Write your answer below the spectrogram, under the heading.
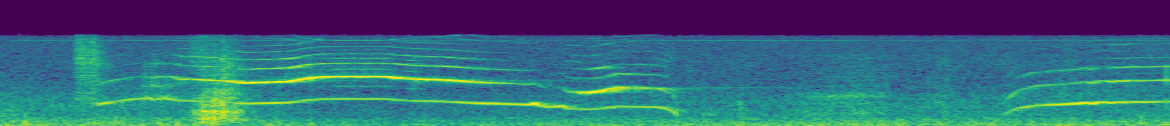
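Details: Male cat in heat howling for a fixed female: a loud, rich, sustained yowl that swells then bends downward, a short dip, then a new rising wail starting, with a brief thump near the beginning.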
